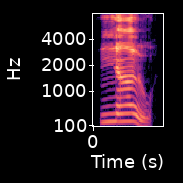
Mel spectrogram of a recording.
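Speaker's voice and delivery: high, loud startled "No!"; a sudden shout to stop the rabbit; sharp no. A narrator's reading. Girl shouting at the rabbit to stop, loud and sharp. Katya stops rabbit eating cone.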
